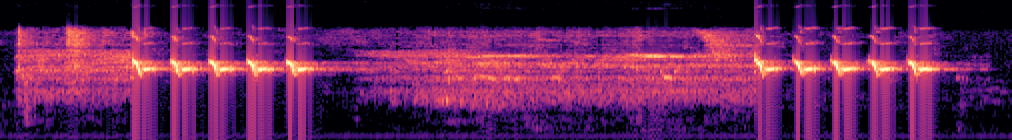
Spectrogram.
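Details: Tufted Titmouse singing its Peter, Peter, Peter song: a burst of five quick clear whistled two-note phrases, a pause filled with softer background birdsong, then another run of five whistled phrases.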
